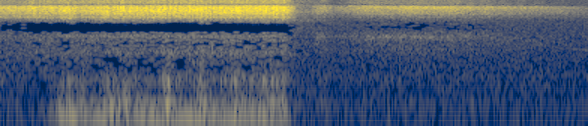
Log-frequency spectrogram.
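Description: A dog's low, fluttering snore for about two seconds, then quieter breathing; steady high-pitched hiss in the background.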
